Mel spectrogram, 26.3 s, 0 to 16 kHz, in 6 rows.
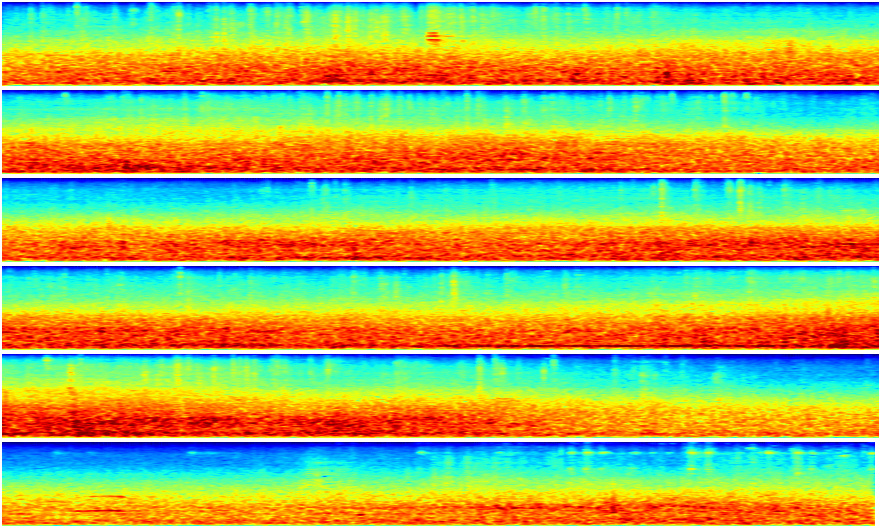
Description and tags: Field recording of Times Square in New York City recorded at 6 AM on a Saturday morning. The recorder is situated on the corner of 7th Ave and West 45th St, some cars (mostly taxis) are underway, some (very few) people as well, cleaners and a team of subway construction workers are on the scene.
Recording was conducted in March 2012 with a Zoom H2, mics set to 90° dispersion.
ambience, ambient, atmosphere, cars, city, field-recording, mid-range, morning, New-York, noise, NY, people, soundscape, street, Times-Square, traffic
